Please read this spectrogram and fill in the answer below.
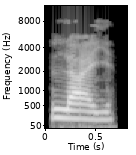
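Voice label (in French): "l ail", French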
